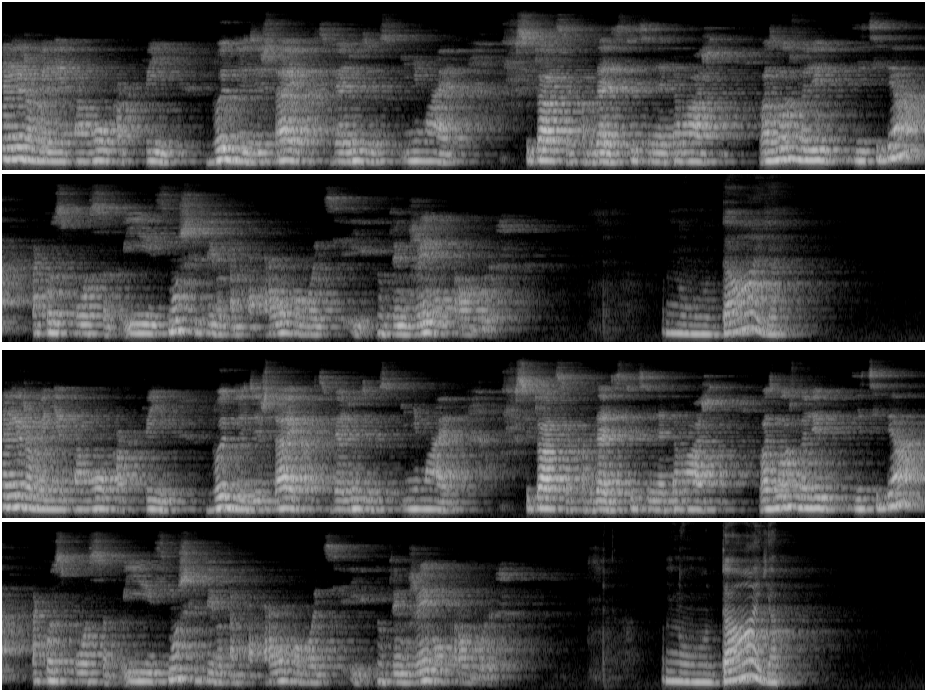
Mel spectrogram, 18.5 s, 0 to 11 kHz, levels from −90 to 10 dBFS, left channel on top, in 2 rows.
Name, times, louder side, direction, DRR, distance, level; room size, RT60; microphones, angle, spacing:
voice 1, 0.0-1.7 2.0-7.1 7.6-9.2 9.5-14.2, left 1 dB, 20° right, -3 dB, 1.0 m, -25 dB
voice 2, 15.8-17.0, right 3 dB, 55° right, 6 dB, 0.4 m, -24 dB
6.7 x 5.4 x 2.8 m, 1.1 s
head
